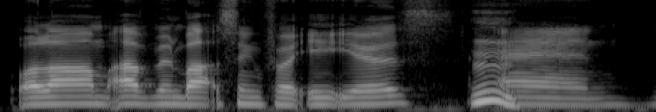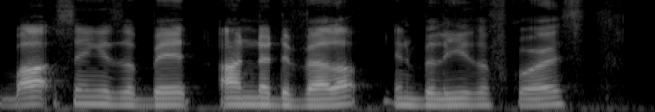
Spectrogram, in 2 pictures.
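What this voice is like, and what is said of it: Jamaican-sounding Caribbean accent. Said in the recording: “That accent sounds very Jamaican.”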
